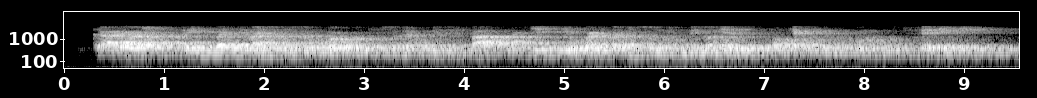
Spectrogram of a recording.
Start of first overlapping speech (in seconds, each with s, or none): none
